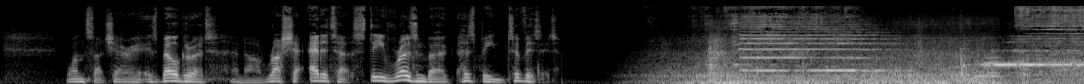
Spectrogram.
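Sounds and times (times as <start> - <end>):
speech: 0.7 - 5.7
goods train rolling past on the rails: 6.2 - 10.8
goods train wheels squealing metallically: 6.4 - 10.8.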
